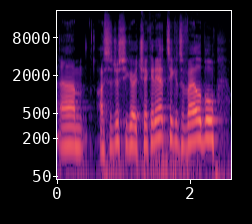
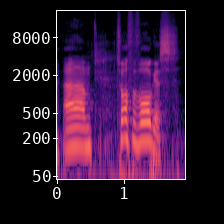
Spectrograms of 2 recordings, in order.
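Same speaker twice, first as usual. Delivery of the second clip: normal talking voice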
